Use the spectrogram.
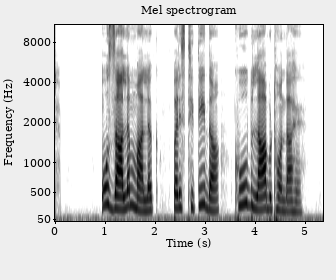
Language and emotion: Punjabi, neutral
